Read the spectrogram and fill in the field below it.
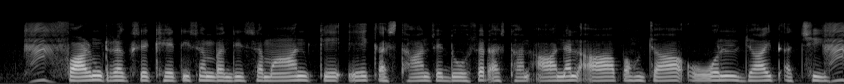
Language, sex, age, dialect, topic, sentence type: Maithili, female, 18-24, Southern/Standard, agriculture, statement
